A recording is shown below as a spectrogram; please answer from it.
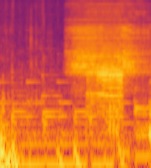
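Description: The motor of a Play-Doh toy electric drill whirring for about a second, starting about halfway through, as it bores a hole into a disc of Play-Doh, over background music.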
